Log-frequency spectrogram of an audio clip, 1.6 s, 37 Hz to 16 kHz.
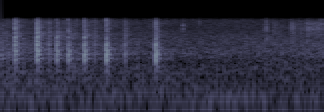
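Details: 2004 Subaru STI pushed at about 1 mph: irregular light clicks from both front wheels, turning scratchy faster. Brakes are new, hub bearings unlikely; noise vanishes for 45–90 minutes after rain. Cause not confirmed.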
